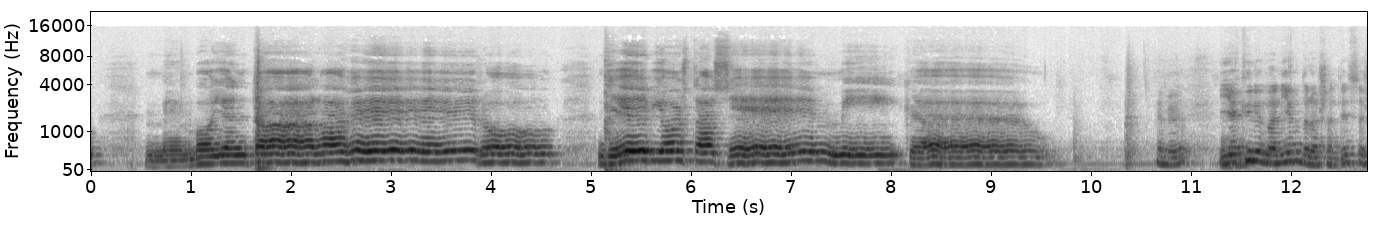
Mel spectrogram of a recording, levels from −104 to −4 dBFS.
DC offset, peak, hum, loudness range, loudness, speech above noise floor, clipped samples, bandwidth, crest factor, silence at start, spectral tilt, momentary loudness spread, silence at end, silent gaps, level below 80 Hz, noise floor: under 0.1%; -6 dBFS; none; 9 LU; -22 LUFS; 31 dB; under 0.1%; 10.5 kHz; 16 dB; 0 s; -7 dB/octave; 16 LU; 0 s; none; -56 dBFS; -53 dBFS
